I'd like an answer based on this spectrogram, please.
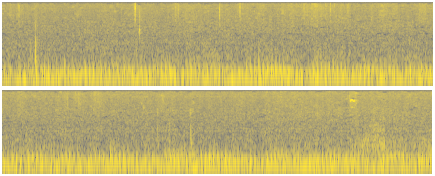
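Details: Cat purr, a deep, rough drone held without pause, with a few soft taps and small noises drifting above it.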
